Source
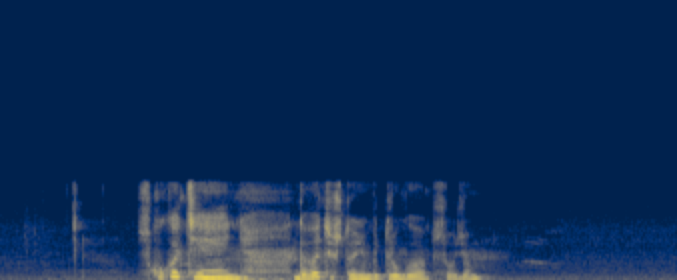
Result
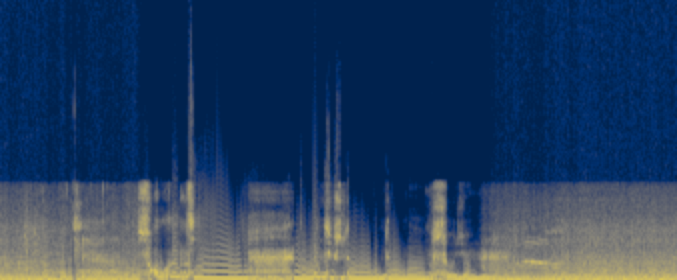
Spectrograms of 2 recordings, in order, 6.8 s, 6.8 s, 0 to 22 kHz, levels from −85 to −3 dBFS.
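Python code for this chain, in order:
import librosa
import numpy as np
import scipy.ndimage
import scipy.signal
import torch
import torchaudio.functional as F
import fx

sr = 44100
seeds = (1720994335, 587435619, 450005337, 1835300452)

y = fx.high_shelf(x, sr, hz=2300.0, db=-9.0)
y = np.clip(y, -10.0 ** (-17.0 / 20.0), 10.0 ** (-17.0 / 20.0))
y = fx.small_body(y, sr, hz=(240.0, 1800.0), ring_ms=35, db=13, at=(2.15, 4.24))
y = 10.0 ** (-20.0 / 20.0) * np.tanh(y / 10.0 ** (-20.0 / 20.0))
y = fx.env_flatten(y, sr, amount_pct=100)
y = y * 10.0 ** (3.0 / 20.0)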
